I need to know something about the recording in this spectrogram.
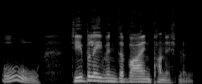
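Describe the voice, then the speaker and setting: A man's voice: medium pitch, big pitch swings, fast talker, fairly bright tone, no echo, studio quality. A man hosting a podcast, asking questions in a casual, bantering interview style. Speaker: podcast host.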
